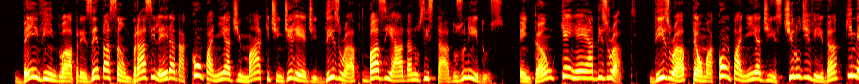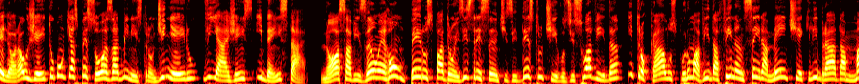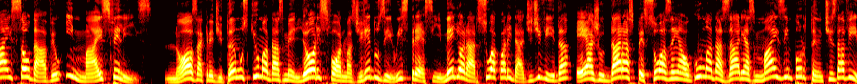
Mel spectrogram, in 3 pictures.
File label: portuguese male; dictor; dictor-sounds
